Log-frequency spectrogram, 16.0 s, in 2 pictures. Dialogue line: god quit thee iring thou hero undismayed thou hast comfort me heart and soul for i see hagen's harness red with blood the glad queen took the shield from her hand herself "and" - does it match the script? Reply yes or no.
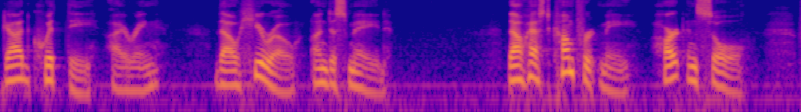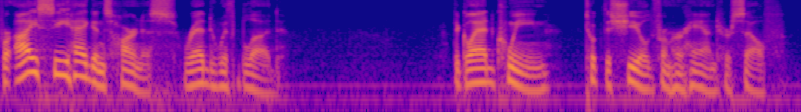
yes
